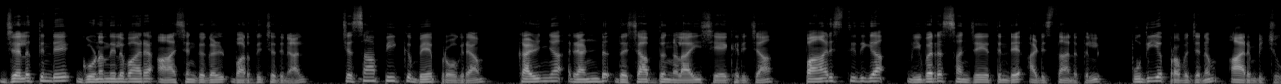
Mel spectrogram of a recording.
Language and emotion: Malayalam, neutral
